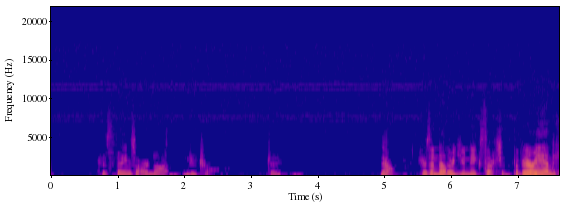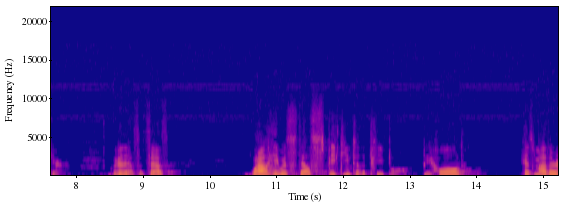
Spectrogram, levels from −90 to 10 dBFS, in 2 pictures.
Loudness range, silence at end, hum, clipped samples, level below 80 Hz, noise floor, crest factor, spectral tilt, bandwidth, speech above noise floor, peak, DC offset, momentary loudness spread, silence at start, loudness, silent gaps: 19 LU; 0 s; none; under 0.1%; -74 dBFS; -78 dBFS; 28 dB; -7 dB/octave; 13 kHz; 45 dB; -8 dBFS; under 0.1%; 22 LU; 0.75 s; -34 LUFS; none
